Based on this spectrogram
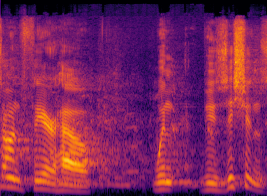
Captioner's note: laughter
